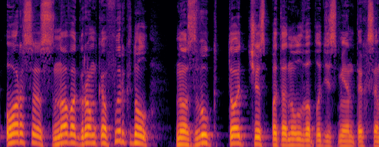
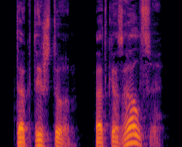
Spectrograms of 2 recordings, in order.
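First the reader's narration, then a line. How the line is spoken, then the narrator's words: Whispered question. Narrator (Russian): шепотом спросил Гловард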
